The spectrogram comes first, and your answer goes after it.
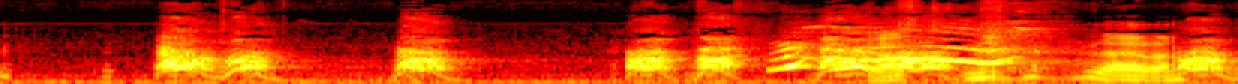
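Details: Finnish Spitz outdoors near a squirrel: three double barks, bright and clipped, then a longer wavering, whining bark blends with a voice toward the end.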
